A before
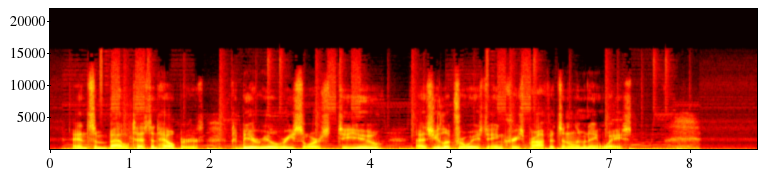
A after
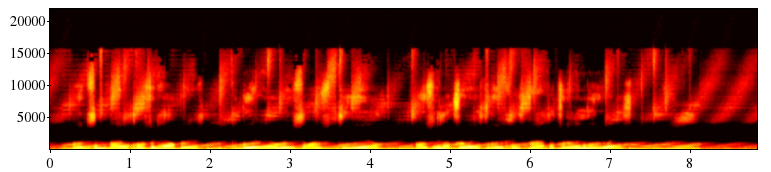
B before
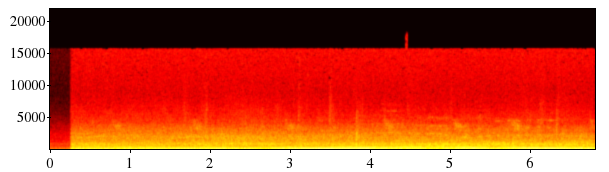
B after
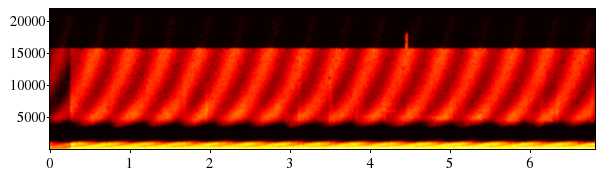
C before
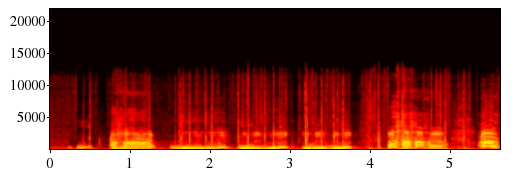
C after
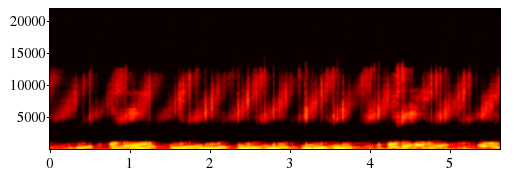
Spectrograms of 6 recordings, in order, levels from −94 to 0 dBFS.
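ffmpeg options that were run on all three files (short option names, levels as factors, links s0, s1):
-filter_complex "[0:a]afftfilt=real='re*pow(10,21/40*sin(2*PI*(0.63*log(max(b,1)*sr/1024/100)/log(2)-(2.3)*(pts-256)/sr)))':imag='im*pow(10,21/40*sin(2*PI*(0.63*log(max(b,1)*sr/1024/100)/log(2)-(2.3)*(pts-256)/sr)))':win_size=1024:overlap=0.75,asplit=2[s0][s1];[s1]acompressor=threshold=0.0891:ratio=16,volume=0.841[s2];[s0][s2]amix=inputs=2:normalize=0,asuperstop=centerf=2200:order=20:qfactor=0.55,volume=0.75"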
